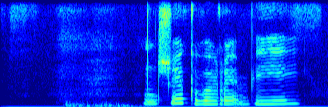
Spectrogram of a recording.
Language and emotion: Russian, sad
